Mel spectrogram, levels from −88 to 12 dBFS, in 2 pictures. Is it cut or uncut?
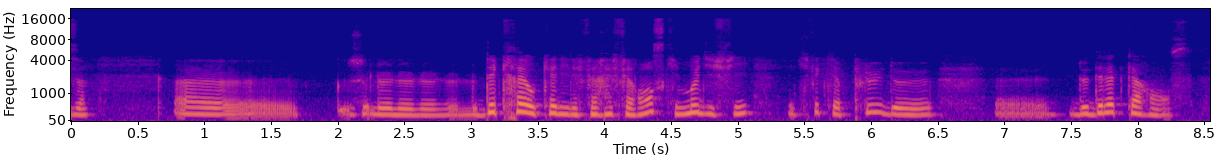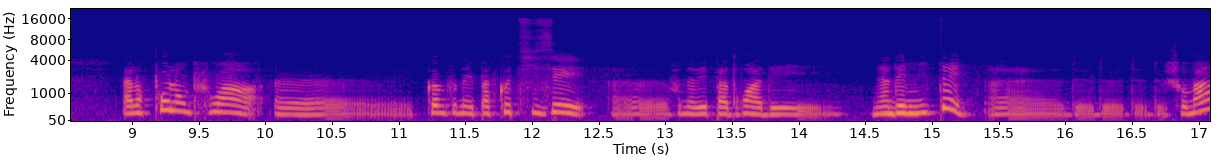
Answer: uncut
